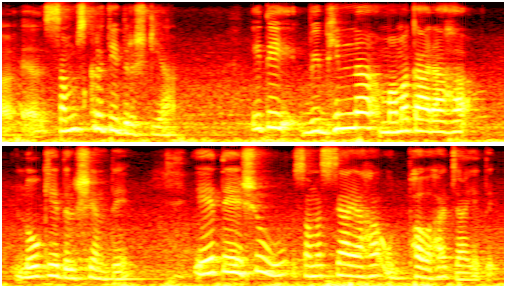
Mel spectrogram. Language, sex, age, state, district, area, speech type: Sanskrit, female, 30-45, Tamil Nadu, Chennai, urban, spontaneous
